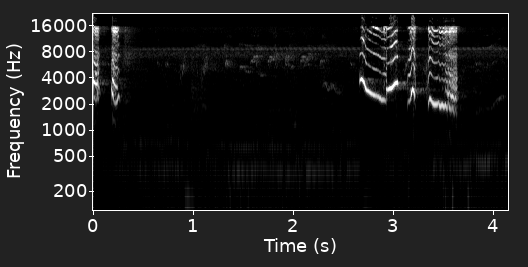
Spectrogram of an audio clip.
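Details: Caged Oriental magpie-robin in easy ngeplong singing: a faint note at the start, then after quiet murmuring background, one brief burst of bright slurred whistles and chips lasting about a second.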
